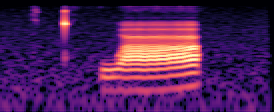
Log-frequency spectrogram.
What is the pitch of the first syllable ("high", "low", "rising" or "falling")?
rising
